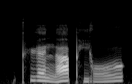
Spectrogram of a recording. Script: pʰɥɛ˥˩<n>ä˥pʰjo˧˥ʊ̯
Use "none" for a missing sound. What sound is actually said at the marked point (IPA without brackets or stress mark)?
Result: n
